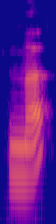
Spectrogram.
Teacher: il y a blocage de l'air au niveau des deux lèvres aussi appelle-t-on cette occlusive une occlusive bilabiale dans le cas de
